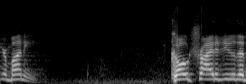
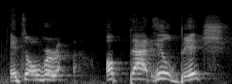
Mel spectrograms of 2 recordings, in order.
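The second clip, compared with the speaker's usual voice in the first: normal talking voice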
